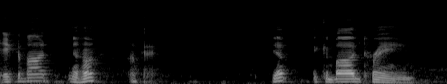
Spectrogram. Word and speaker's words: Ichabod: was admiring the complexity of the horse chase ichabod reacting to the horse camera angles changing etc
